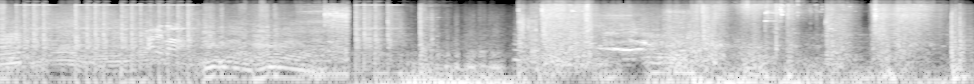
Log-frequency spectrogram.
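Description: Film scene of armed bikers chasing and shooting, loud bursts of gunfire mixed with roaring motorcycle engines and heavy thumps, with voices talking over the action.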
